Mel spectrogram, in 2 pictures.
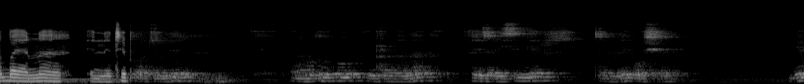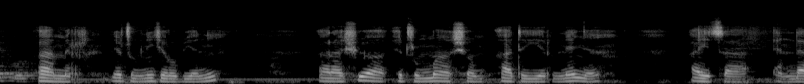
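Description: From 1.31 to 8.43 s, the speech turns roomy and hollow, drops about 10 dB and loses bass. A likely switch to a distant microphone.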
